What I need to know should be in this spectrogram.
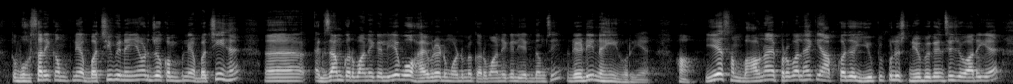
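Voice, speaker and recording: Fast-talking man explaining. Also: high voice, darkish tone. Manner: instructive, repeats phrases for emphasis. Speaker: exam news YouTuber addressing candidates. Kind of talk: informal explainer with advice to viewers.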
